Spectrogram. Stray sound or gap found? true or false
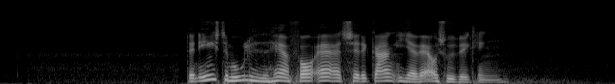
false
